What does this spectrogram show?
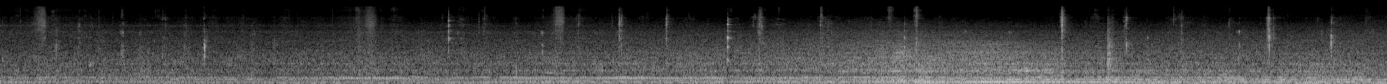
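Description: Close-miked chewing of food, with scattered sharp clicks of wooden chopsticks against the plate, over a low steady hum.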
